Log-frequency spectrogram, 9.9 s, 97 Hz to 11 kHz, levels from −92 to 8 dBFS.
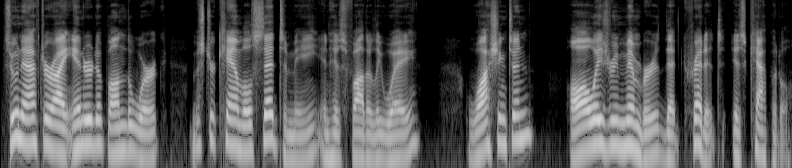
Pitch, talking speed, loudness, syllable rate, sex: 160 Hz, 140 wpm, -19 LUFS, 4.5 syllables/s, male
